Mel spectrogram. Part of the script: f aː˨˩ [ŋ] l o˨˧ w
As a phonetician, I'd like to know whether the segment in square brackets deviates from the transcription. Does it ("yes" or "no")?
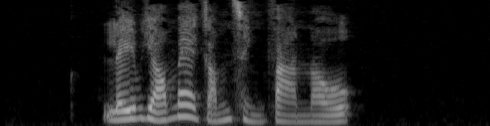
yes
